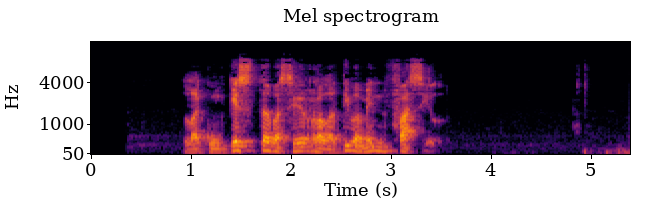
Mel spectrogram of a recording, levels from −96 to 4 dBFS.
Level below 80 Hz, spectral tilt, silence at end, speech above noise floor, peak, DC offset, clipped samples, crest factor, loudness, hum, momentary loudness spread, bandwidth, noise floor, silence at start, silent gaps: -58 dBFS; -3.5 dB/octave; 1.95 s; 54 dB; -2 dBFS; under 0.1%; under 0.1%; 22 dB; -22 LUFS; none; 10 LU; 9.6 kHz; -76 dBFS; 0.95 s; none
